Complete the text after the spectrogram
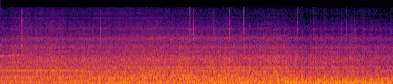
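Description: Water sprays and patters against a car windshield.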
